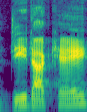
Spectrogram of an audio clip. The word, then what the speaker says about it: Didache: Usually it is mispronounced as the Didache or the Didache, but it's the Didache.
